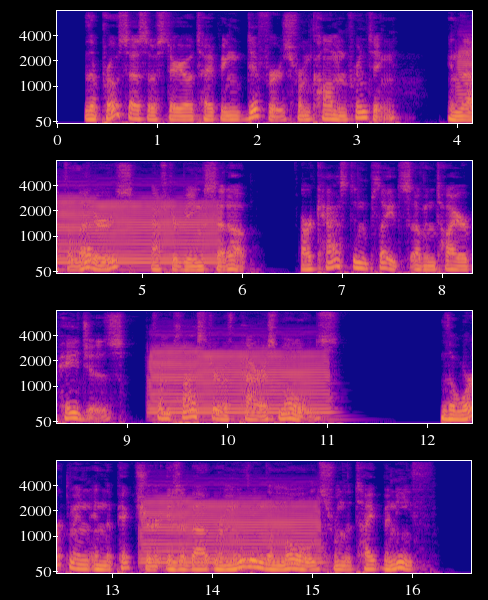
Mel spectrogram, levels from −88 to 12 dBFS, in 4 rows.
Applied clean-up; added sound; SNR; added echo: none; Wind instrument, woodwind instrument; 6 dB; reverberation time 0.1 s.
